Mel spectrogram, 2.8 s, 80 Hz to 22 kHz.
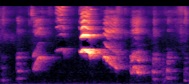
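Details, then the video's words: Three-week-old Labrador Retriever puppies indoors giving short, high squeals and whines, one loud rising-then-falling yelp in the middle, with softer scattered squeaks around it. "chiots labrador 3 semaines"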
